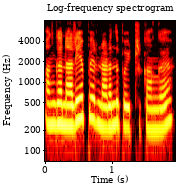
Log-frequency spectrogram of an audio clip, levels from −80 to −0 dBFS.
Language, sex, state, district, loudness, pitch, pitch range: Tamil, female, Tamil Nadu, Nilgiris, -15 LUFS, 235 Hz, 220-250 Hz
